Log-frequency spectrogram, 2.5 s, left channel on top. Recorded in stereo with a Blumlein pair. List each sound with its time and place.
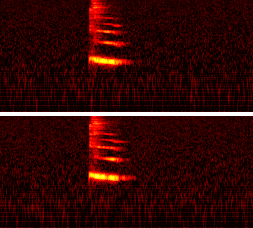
0.9 s a cat meowing: 5° right, 2.5 m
